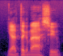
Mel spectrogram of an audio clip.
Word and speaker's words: Yatagarasu: think I got it anywhere else I love yatagarasu I I thought it was a phenomenal series and I'm going to spell it out because everybody goes what is he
